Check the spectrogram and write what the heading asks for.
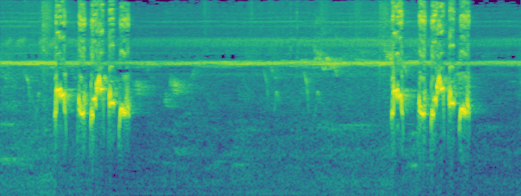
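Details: Morning song of a Red-whiskered bulbul used to train a newly caught wild bird, two short phrases about three seconds apart, each a quick run of five or six bright, warbling chirps, over a faint constant high whine.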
